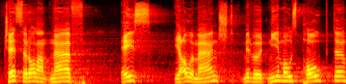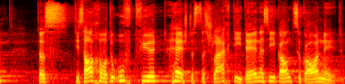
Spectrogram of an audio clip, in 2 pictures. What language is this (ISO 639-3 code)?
gsw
